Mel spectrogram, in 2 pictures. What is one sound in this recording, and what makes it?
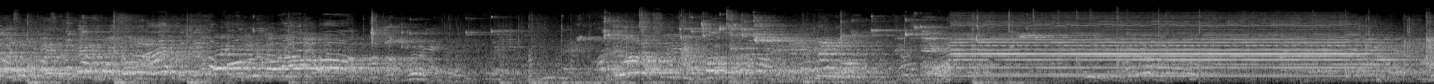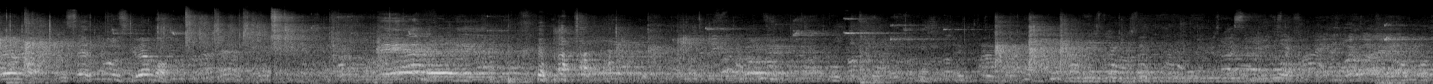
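Young men call out to each other across an echoing hall.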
